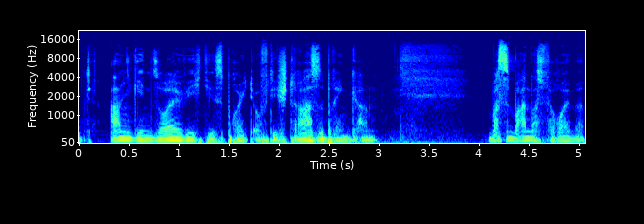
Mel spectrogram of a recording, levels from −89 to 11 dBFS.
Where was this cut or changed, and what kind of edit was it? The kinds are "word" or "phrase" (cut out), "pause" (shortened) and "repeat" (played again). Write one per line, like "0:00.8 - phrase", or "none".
none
